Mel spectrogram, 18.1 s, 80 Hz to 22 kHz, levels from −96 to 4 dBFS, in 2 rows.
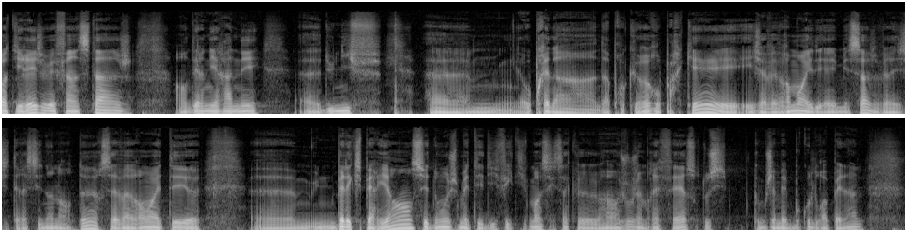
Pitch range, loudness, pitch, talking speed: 75-95 Hz, -25 LUFS, 85 Hz, 195 wpm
